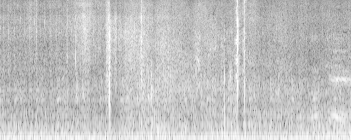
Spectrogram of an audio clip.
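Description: Fabric rustles and brushes close by.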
